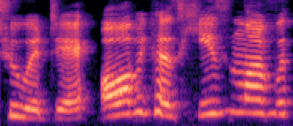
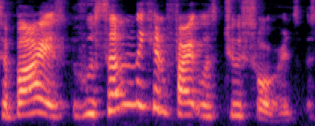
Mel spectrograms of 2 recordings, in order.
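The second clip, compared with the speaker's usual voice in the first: plain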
